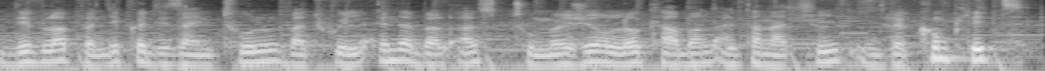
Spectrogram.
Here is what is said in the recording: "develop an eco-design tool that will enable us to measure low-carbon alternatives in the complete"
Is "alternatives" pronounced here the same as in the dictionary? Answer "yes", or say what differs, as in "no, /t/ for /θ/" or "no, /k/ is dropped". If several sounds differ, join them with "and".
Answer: no, /z/ is dropped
